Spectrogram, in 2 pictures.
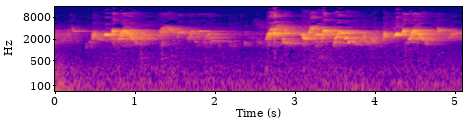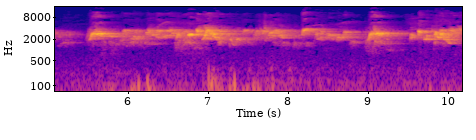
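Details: Red-whiskered bulbul from Vietnam singing in competition with a fanning dance display; loud warbled phrases, each about a second long, come in quick bursts with short pauses between, bright and slurred throughout.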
